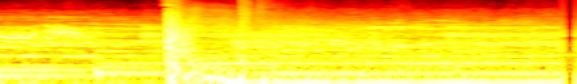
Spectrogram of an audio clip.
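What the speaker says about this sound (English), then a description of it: "When the fight doesn't stop, the guards fire warning shots." Prison guards fire warning shots during an inmate fight: one loud, sharp blast with a rumbling tail stands out over a steady low background.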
